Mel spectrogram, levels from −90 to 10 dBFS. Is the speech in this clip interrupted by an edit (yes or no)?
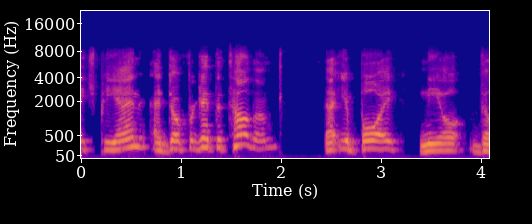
no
